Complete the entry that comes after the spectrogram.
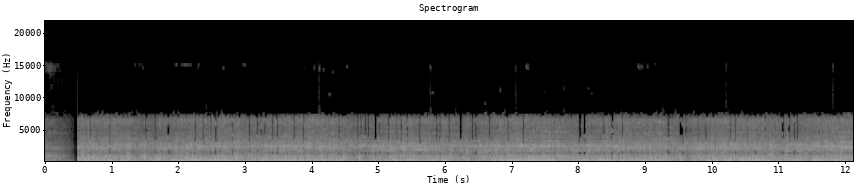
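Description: Passenger train coaches passing close by at speed: the steady noise of steel wheels running on the rails, with a rapid clickety-clack over the rail joints. The sound cuts in after a brief gap near the start.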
